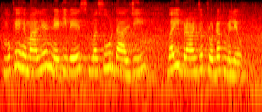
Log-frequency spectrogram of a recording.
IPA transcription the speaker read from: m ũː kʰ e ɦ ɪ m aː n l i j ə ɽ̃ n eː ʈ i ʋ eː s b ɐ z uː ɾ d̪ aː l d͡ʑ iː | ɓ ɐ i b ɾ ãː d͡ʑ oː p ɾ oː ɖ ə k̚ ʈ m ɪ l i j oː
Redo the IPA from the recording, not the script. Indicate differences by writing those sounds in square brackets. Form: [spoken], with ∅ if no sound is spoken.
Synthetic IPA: m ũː kʰ e ɦ ɪ m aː [∅] l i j ə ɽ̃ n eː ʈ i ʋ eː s [m] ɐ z uː ɾ d̪ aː l d͡ʑ iː | ɓ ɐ i b ɾ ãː d͡ʑ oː p ɾ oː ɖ ə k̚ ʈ m ɪ l i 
